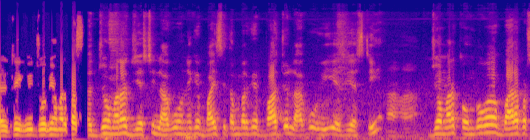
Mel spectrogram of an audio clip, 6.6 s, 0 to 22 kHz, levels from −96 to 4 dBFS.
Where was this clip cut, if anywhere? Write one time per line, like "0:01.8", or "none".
0:01.1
